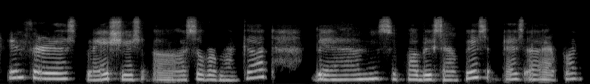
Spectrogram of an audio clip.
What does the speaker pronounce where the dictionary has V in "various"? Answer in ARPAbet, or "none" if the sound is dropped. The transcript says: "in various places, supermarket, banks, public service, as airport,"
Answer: F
